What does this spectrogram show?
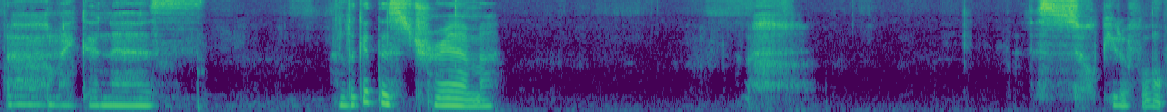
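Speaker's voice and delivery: awed hushed whisper. Real, not acted. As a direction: whisper as if in a museum. Whispering in awe over trim.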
